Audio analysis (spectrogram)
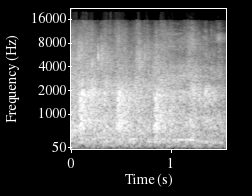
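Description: A church congregation applauds a newly welcomed community minister, with steady, moderately distant clapping that swells in soft waves throughout.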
